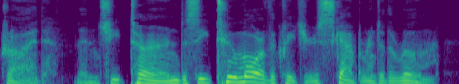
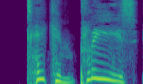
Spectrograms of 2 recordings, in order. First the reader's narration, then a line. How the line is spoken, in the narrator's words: she begged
